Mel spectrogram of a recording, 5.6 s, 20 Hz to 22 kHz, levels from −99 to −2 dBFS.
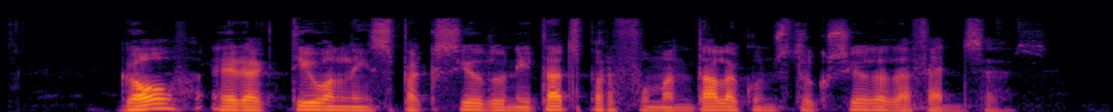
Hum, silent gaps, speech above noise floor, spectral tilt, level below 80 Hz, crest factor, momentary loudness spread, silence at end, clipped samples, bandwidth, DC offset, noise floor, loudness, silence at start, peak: none; none; 47 dB; -6.5 dB/octave; -60 dBFS; 22 dB; 14 LU; 0.55 s; under 0.1%; 11.5 kHz; under 0.1%; -82 dBFS; -35 LUFS; 0.6 s; -12 dBFS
